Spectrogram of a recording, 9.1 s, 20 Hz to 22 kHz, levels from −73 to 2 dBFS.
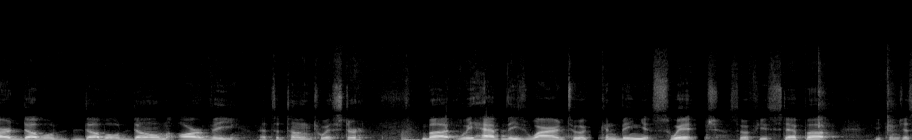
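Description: From 4.46 to 5.04 s and again from 5.44 to 6.02 s the audio drags and stutters, with sounds briefly held. This is repeated stalls (stutter): the jitter buffer kept running dry, so the receiver stretched the last sound through gaps of up to 89 ms. At 6.96 s one sound hangs for about 94 ms before resuming. This is a short stall from a late packet, held until the packet arrived.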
